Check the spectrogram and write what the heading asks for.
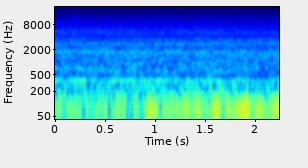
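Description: Faint steady hiss with a low hum underneath: background room tone and microphone noise, with no distinct sound event.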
